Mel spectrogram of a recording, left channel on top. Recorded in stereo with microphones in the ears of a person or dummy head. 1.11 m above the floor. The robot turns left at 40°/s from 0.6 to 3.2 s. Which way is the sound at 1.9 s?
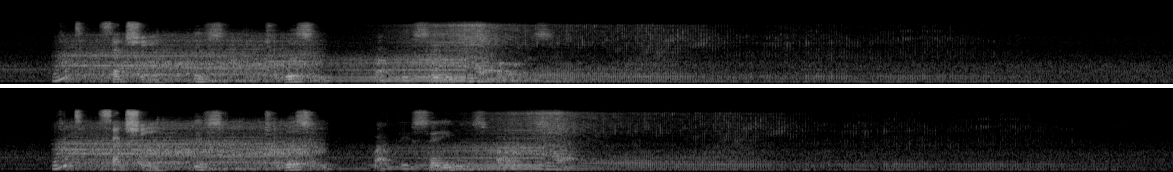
65° right.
